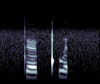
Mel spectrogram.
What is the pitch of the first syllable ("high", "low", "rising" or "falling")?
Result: rising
